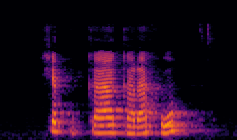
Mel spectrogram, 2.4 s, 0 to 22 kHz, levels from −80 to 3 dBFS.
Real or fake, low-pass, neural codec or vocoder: real; 10.8 kHz; none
